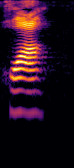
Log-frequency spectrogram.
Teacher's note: Chữ này đọc hoa, hoa âm thứ nhất, ngang hoàn toàn.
